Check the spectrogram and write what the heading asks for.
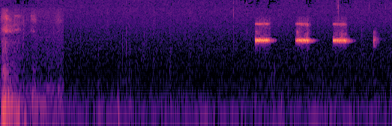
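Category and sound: insect, cricket chirping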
